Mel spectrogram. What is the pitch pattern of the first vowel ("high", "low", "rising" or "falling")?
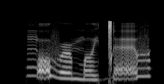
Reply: high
